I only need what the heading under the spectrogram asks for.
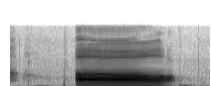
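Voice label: "er3", Mandarin Chinese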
